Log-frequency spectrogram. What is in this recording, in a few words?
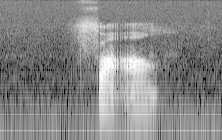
"fang3", chinese pinyin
